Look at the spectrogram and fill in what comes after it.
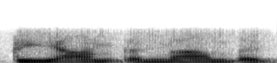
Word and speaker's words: Beyondananda: And you pronounce Beyond Ananda just right. It's an Italian name. It kind of rolls off the tongue. You did good.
